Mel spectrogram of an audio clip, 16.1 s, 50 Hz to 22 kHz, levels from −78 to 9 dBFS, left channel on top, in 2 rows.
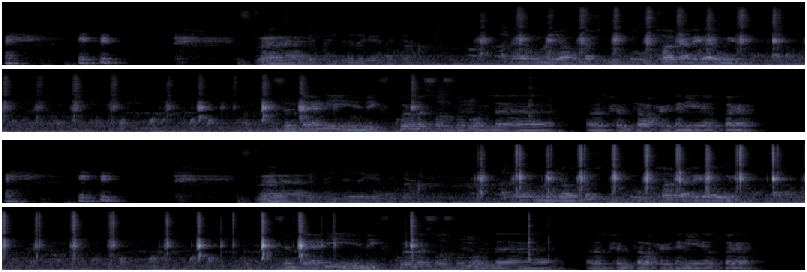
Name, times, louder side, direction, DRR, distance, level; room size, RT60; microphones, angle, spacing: voice 1, 0.0-1.2 1.7-2.3 2.6-3.1 5.1-7.4 10.8-13.6 13.9-15.5, left 2 dB, 20° left, -2 dB, 0.9 m, -45 dB
voice 2, 2.3-4.2 5.3-6.7 9.2-10.1, equal, 85° left, -5 dB, 1.6 m, -52 dB
sound 1, 2.5-12.6, equal, 55° left, 0.9 m, -50 dB
sound 2, 4.0-13.5, right 7 dB, 75° right, 0.3 m, -41 dB
sound 3, 6.0-11.0, equal, ahead, 0.4 m, -57 dB
4.2 x 2.6 x 2.2 m, 0.40 s
head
